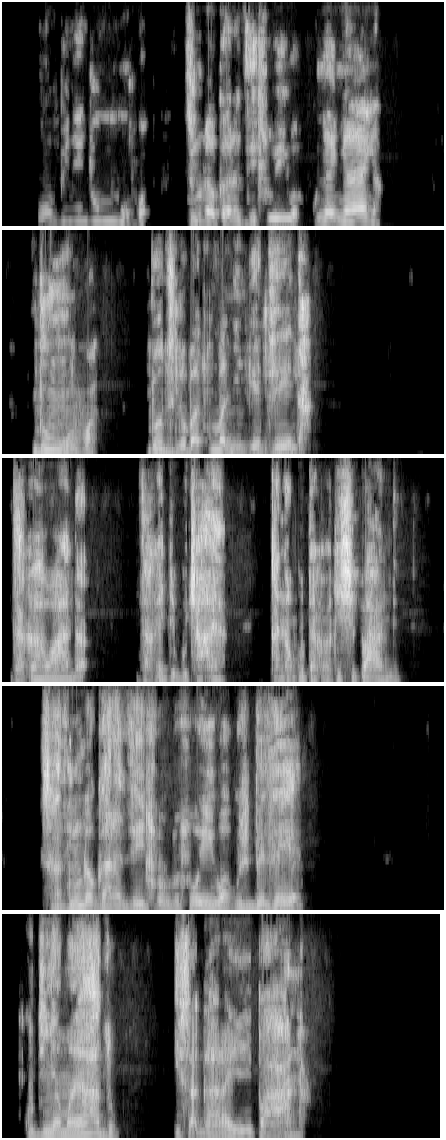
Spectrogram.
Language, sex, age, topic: Ndau, male, 25-35, health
